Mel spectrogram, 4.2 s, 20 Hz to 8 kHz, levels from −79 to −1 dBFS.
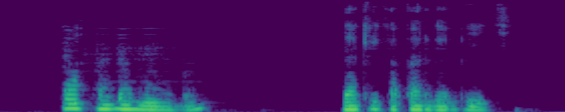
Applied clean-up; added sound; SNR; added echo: neural mask model DeepFilterNet 3.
